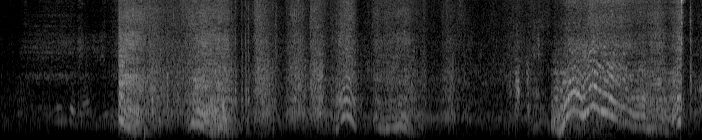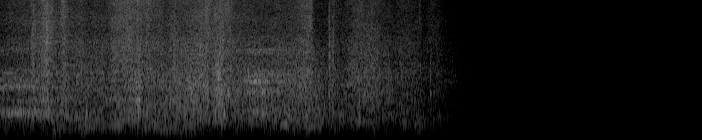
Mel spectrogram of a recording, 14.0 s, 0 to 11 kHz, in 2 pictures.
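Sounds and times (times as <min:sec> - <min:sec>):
zipper being pulled: 0:01.2 - 0:04.6, 0:05.5 - 0:06.9
fabric rustling: 0:01.2 - 0:11.7
zipper click: 0:05.5 - 0:06.9.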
